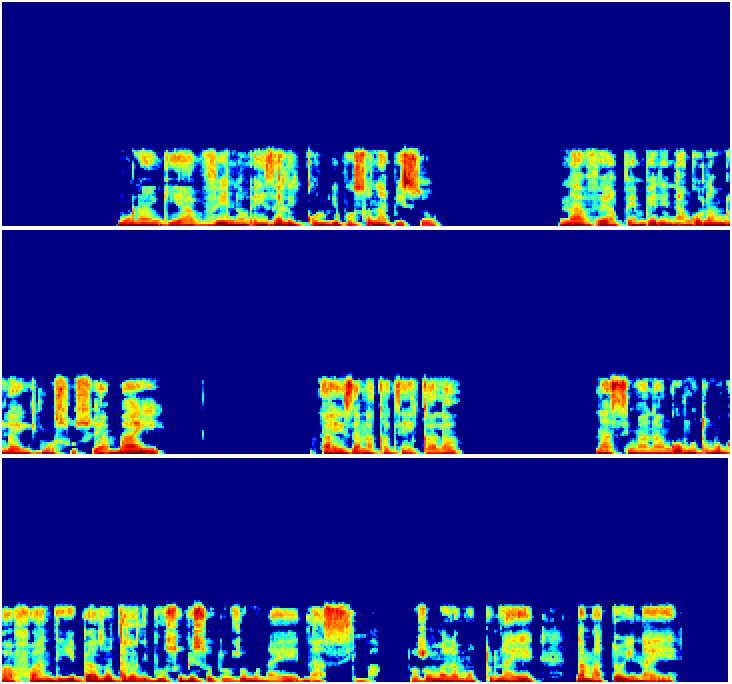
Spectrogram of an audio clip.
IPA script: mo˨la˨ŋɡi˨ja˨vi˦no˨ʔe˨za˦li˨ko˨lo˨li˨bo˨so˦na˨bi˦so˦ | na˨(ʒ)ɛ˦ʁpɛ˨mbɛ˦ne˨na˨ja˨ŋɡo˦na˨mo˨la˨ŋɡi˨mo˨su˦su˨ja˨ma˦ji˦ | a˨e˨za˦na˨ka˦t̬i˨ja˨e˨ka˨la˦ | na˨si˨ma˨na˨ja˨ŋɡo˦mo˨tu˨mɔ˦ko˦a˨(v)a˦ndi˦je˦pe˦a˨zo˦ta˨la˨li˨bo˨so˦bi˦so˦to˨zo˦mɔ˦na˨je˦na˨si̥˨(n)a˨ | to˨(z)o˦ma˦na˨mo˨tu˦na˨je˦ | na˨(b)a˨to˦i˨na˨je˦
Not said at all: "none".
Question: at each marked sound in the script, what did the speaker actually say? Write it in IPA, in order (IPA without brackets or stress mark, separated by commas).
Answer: v, f, m, z, m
